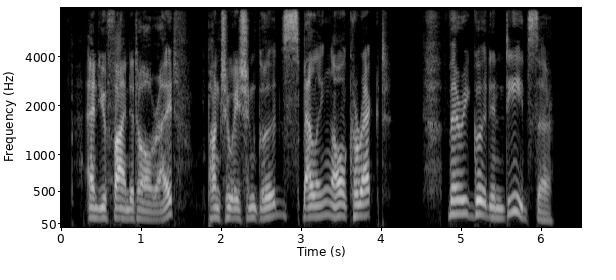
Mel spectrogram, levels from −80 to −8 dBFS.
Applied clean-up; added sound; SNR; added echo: none; none; none; none.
